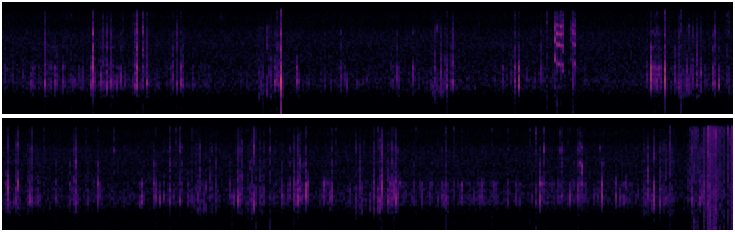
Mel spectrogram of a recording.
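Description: Faint, irregular small clicks and scrapes of a knife working on a cutting board as venison backstrap is trimmed, with a slightly louder cluster of clicks near the end.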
